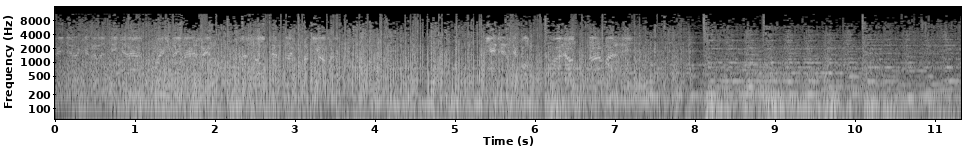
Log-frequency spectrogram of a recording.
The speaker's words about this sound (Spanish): El cohete Proton despega.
